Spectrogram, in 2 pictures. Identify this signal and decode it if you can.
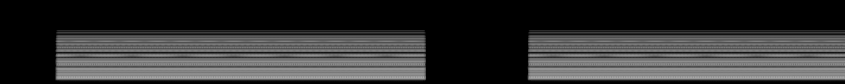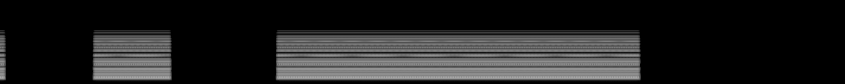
Train horn signal, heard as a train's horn. 2 long, 1 short, 1 long. On North American railways: approaching a public crossing.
